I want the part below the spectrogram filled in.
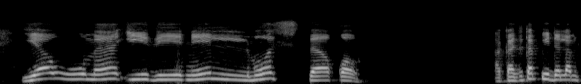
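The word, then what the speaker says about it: يومئذ: yawma-idzin ini boleh dibaca maka nun mati yang terdapat dalam tanwin gunaydin dibariskan bawah menjadi yaumaidzin ilmu steelco akan tetapi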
